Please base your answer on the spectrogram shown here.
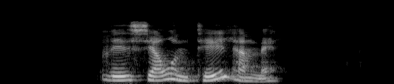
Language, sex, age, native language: Icelandic, female, 50-59, Icelandic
